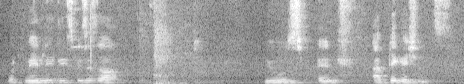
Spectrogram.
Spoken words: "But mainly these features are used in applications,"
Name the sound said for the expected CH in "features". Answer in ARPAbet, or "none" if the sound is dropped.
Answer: S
